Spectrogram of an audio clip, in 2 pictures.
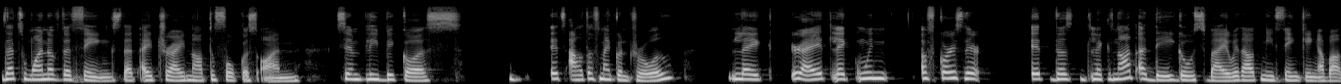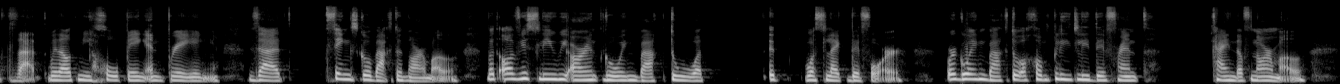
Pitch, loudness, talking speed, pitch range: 210 Hz, -19 LUFS, 160 wpm, 185-245 Hz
